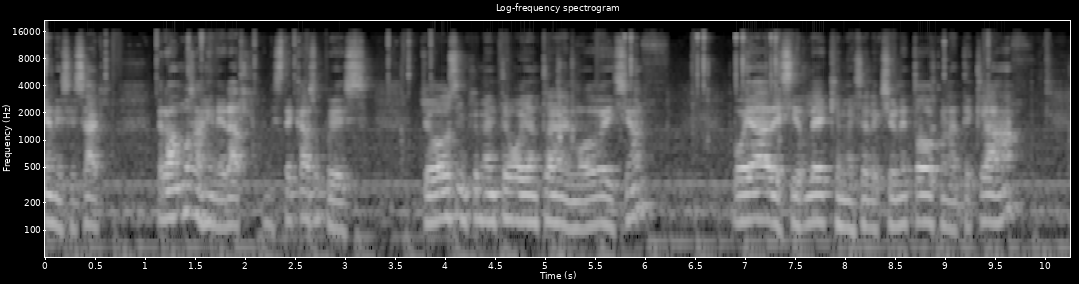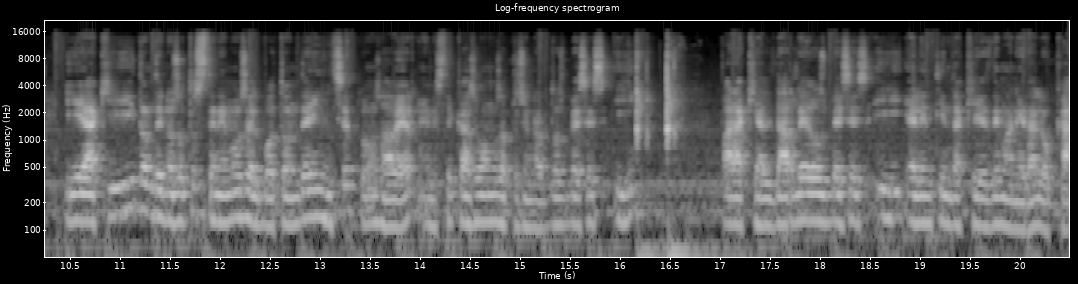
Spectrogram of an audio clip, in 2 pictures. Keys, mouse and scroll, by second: 0.6 middle click, 2.0 middle click, 2.1 scroll down 1, 2.3 middle click, 2.7-3.5 scroll down 2, 3.1 middle click, 3.6 middle click, 5.2 Tab, 5.8-6.6 drag, 6.9 click, 7.3 click, 8.5 a, 9.0-9.4 middle drag.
